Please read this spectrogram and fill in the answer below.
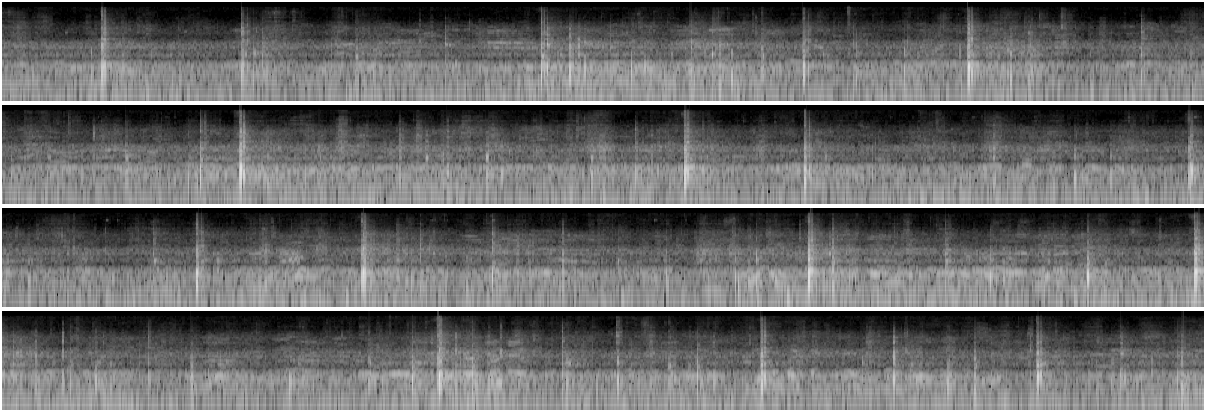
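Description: Tennis balls struck by rackets during doubles play on a clay court: a string of sharp pops at irregular intervals, roughly one a second, some louder than others.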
